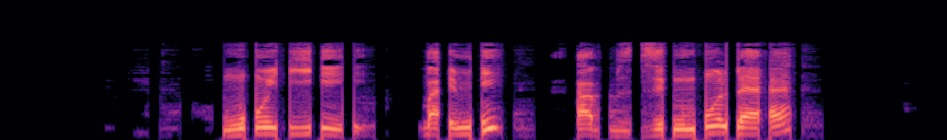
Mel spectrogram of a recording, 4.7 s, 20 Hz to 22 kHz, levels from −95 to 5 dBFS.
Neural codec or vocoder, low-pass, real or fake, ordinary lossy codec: none; 7.2 kHz; real; MP3, 64 kbps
